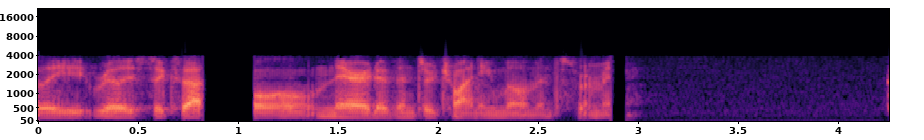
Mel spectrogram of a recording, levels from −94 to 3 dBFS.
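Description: Speech carried over a G.711 telephone line, which confines it to about 250 Hz to 3.5 kHz, suffers packet loss filled with silence: runs of packets never arrived and the receiver played nothing in their place. The first hole lasts 260 ms, from 0.82 to 1.08 s, just before "narrative intertwining moments for". The second lasts 80 ms, from 2.86 to 2.94 s, right after those words. Both lengths fit whole 20 ms packets, and the speech cuts out abruptly at each gap.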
